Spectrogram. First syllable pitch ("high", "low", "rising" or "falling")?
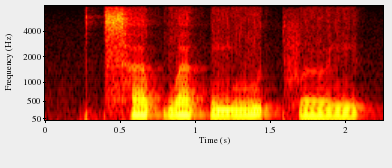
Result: low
